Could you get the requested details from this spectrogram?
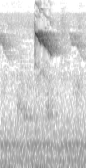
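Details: Female white-eye (pleci) calling to a male: one brief, thin, very high chirp, sharply struck then trailing off over about a quarter second, against quiet background hiss.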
